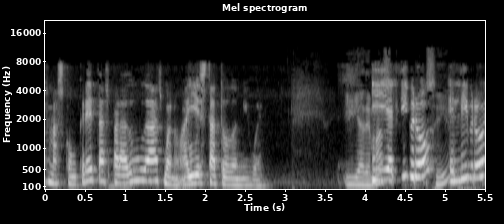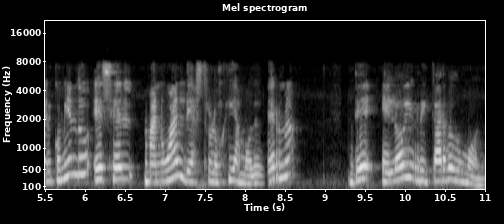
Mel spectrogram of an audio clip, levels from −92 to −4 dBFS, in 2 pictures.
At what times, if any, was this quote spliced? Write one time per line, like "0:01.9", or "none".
0:05.5

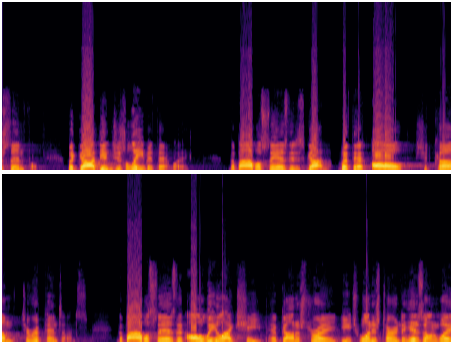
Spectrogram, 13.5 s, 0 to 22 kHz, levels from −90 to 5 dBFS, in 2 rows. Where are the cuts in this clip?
0:04.9

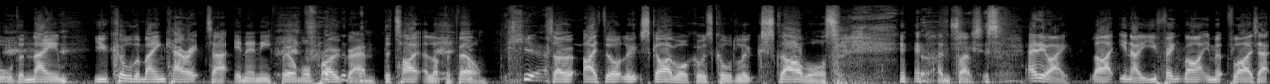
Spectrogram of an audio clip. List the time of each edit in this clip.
0:10.8

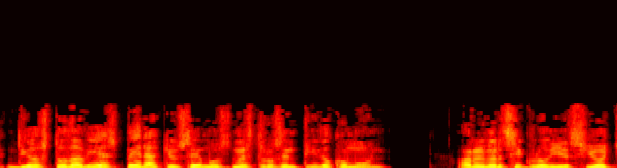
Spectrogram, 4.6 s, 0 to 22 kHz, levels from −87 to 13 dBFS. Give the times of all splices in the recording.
none

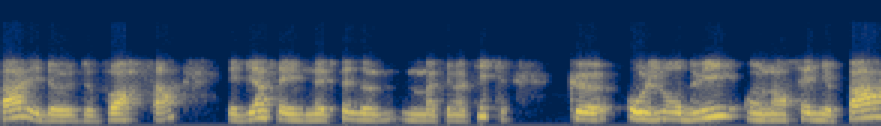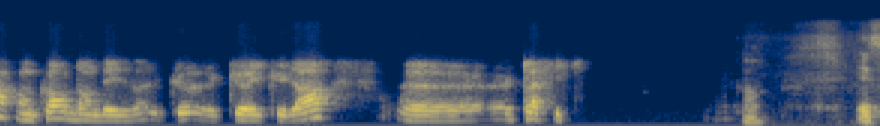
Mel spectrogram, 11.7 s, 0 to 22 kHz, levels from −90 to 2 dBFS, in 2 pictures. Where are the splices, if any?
none

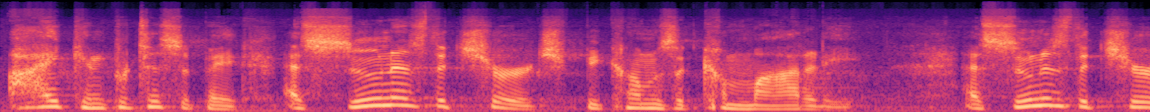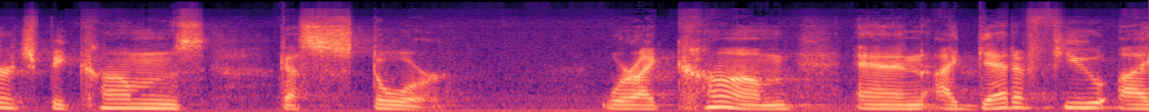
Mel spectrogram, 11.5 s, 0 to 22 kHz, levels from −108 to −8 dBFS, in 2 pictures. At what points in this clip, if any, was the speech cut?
0:01.4
0:07.1

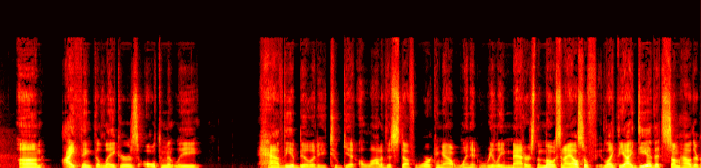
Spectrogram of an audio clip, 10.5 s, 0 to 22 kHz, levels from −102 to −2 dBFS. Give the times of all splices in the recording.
none

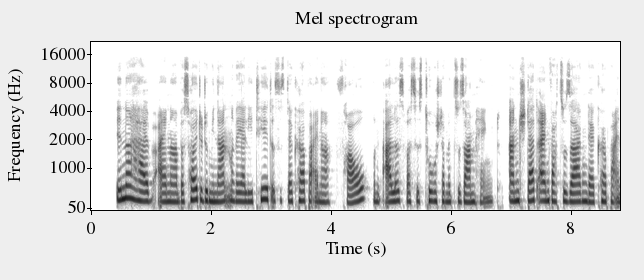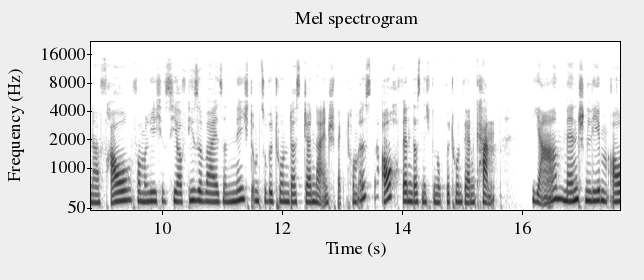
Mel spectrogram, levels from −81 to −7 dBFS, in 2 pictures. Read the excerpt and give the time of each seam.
0:06.9

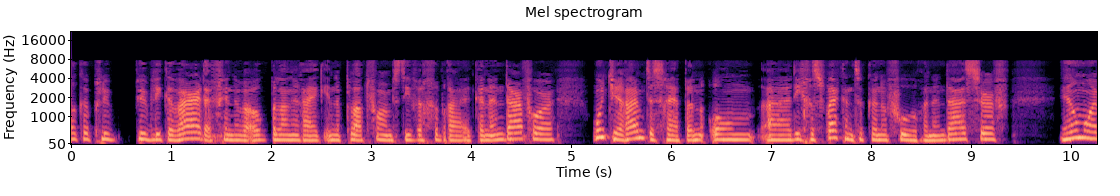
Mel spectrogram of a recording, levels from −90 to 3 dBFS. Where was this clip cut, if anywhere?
none

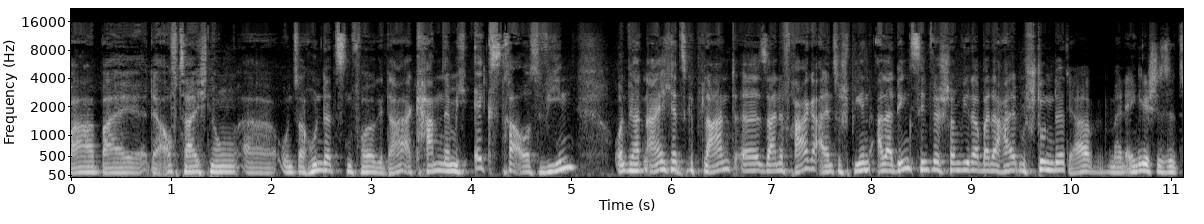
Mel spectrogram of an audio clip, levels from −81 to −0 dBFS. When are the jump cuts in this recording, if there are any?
0:09.9

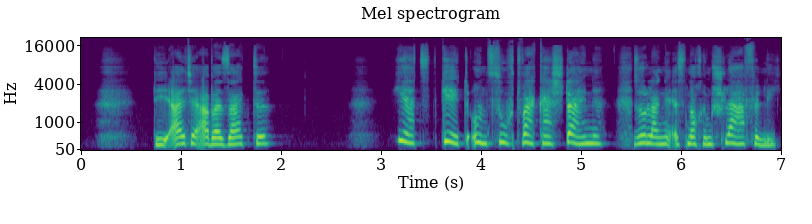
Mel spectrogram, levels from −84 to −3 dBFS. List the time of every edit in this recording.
0:05.5

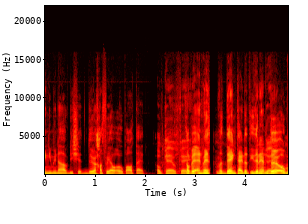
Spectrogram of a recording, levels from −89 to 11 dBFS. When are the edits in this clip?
0:03.3

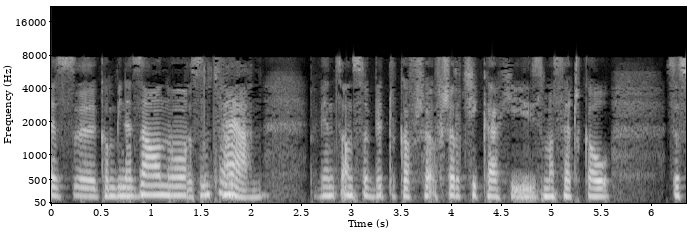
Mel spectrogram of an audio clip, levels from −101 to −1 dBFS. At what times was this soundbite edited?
0:01.3

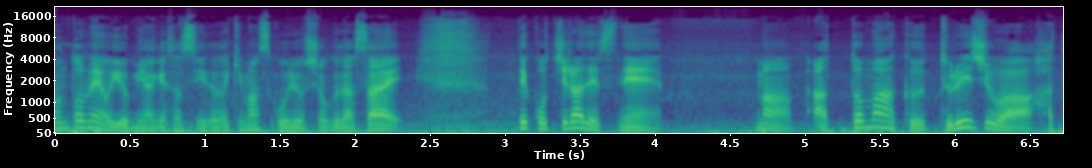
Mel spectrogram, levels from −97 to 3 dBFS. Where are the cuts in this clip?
0:03.1
0:05.0

